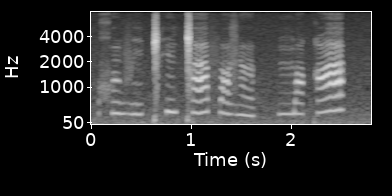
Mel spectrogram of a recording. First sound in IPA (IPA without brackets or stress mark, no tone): χ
